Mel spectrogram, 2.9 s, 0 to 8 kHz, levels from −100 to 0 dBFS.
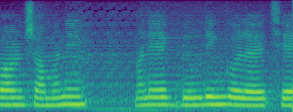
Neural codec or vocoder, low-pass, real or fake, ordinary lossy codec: codec, 16 kHz, 0.4 kbps, LongCat-Audio-Codec; none; fake; none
